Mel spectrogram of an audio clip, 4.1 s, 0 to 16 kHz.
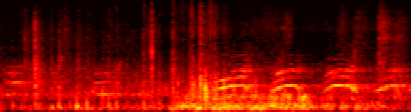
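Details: Bloodhounds on a New Year's hunt, 2 January 2012, give deep, drawn-out bays, several voices overlapping, with horse hooves clattering underneath.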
